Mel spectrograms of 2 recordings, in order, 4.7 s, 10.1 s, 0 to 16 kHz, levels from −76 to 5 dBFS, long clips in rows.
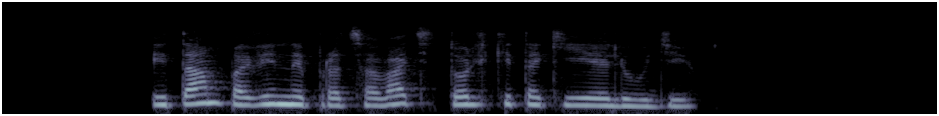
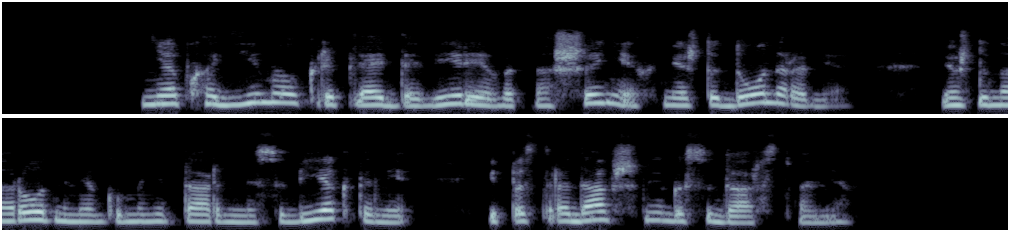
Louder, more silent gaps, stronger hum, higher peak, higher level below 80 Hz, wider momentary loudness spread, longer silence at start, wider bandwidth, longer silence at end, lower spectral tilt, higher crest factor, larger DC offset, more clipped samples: second, -31 LUFS vs -21 LUFS; neither; neither; second, -14 dBFS vs -4 dBFS; about the same, -72 dBFS vs -72 dBFS; about the same, 11 LU vs 11 LU; about the same, 0.75 s vs 0.7 s; about the same, 7.2 kHz vs 7.4 kHz; first, 1.2 s vs 0.8 s; first, -7 dB/octave vs -5.5 dB/octave; about the same, 18 dB vs 18 dB; neither; neither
